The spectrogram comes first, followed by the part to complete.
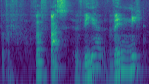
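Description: An actor playing a timid, wounded young outsider in a radio drama, speaking haltingly with a heavy stutter. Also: male voice, mid-range voice, sing-song, roomy sound. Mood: hurt, matter-of-fact.

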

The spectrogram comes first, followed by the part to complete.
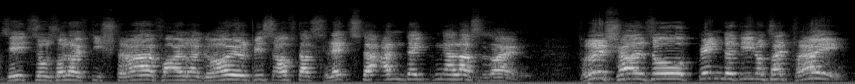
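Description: Piercing, pompous scolding priest. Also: male voice, high-pitched, a little slow, gravelly, pushed and bright, full character voice. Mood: stern, condescending. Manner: pompous, declamatory, preachy. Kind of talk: classical stage-style radio drama acting.

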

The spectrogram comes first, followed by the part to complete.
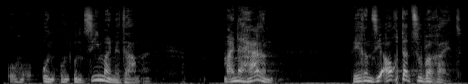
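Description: A husky, aggrieved man, halting and indignant. His pitch moves in big swings, in an absurd radio play. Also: big pitch swings, a little mellow. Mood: indignant, flustered. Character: hesitant, aggrieved man demanding his stolen voice back. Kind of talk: absurd comic radio drama acting.

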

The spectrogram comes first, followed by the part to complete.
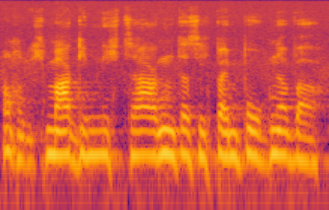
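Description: Middle-aged mother, plain, plaintive, warm muted tone, anxious, old radio play. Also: lowish voice, steady tone, normal speed, husky. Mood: chatty. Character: anxious, chatty mother of a grown son. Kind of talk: 1950s German radio play acting.

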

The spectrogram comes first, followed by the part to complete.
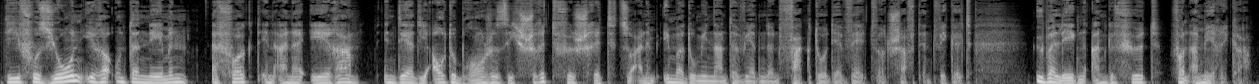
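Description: A man reading scripted documentary narration in a measured, deliberate way. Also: on the low side, slightly rough, no echo, clean studio sound.

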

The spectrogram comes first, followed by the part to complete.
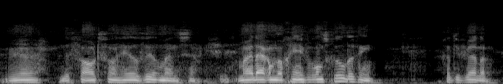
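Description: An actor with a Netherlands Dutch accent playing a stern but patient police inspector in a radio play, probing and matter-of-fact. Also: male voice, lowish voice, steady tone, normal speed, darkish tone, breathy edge. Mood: probing, measured. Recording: dull, band-limited old radio play.

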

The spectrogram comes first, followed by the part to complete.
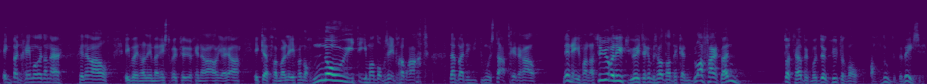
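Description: A dull, lo-fi old radio drama recording of a cowardly army colonel. His voice sits fairly high and a little rough as he blusters, stammers and pleads, forever repeating and justifying himself. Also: sing-song, fast talker, a little mellow. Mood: flustered pleading. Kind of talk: theatrical radio drama acting.

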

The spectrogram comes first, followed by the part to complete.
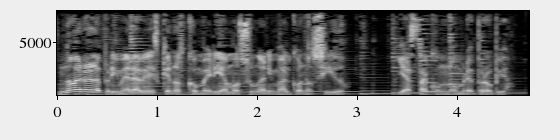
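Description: A man acting as a grown son who narrates his family's story in measured, literary radio style. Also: low-pitched, animated. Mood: storytelling. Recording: music under narration.

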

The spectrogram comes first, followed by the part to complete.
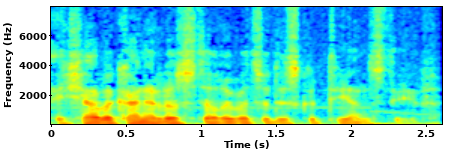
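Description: Low, weary actor as withdrawn man, noisy recording. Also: a little fast, lightly acted. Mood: resigned. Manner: quiet, weary, terse. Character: withdrawn, self-pitying, subdued male stage actor in trouble. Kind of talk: 1960s German radio crime drama acting. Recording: noisy, ambient 1960s radio drama recording.

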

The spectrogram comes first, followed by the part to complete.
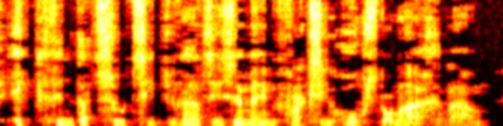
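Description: Gravelly, lively Dutch senior politician. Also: male voice, sits low, normal speed, no room sound, exaggerated voice. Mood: confiding, measured. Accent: Dutch, Netherlands. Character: shrewd, worldly male senior politician, wry party leader. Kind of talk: 1980s radio drama acting.

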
